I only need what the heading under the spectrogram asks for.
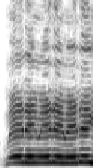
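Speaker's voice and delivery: loud, high-pitched distress yell; acted-out cry for help over the radio; imitated mayday shout. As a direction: shout mayday like a panicking passenger in a story. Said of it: "Dia teriak ya".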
